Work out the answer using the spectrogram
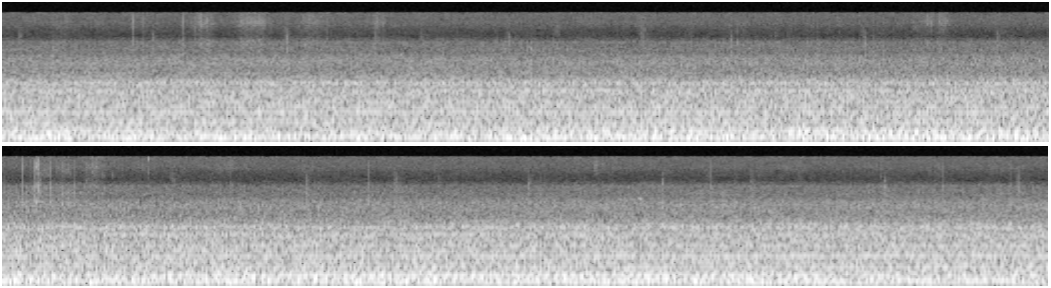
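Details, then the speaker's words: Worn car wheel bearing heard while driving: a steady low hum under road noise. As wear progresses it grows into a growl, almost louder than the engine, and intensifies with speed and load on the bearing. "the humming gets ever more worse and at the final phase the sound is almost louder than the engine it goes from humming to a sort of growling which intensifies as you drive faster and there's more load on the bearing"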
